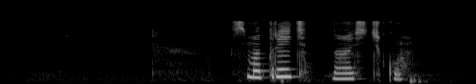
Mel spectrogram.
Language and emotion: Russian, sad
